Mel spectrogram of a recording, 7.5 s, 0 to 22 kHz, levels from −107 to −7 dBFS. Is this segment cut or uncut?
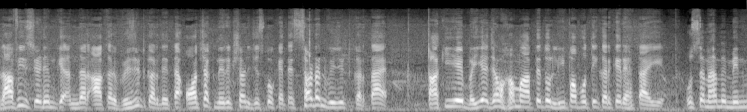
uncut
